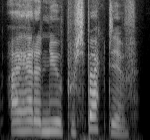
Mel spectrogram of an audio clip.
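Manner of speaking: ordinary delivery, nothing marked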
